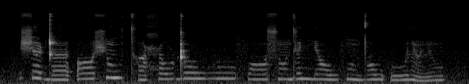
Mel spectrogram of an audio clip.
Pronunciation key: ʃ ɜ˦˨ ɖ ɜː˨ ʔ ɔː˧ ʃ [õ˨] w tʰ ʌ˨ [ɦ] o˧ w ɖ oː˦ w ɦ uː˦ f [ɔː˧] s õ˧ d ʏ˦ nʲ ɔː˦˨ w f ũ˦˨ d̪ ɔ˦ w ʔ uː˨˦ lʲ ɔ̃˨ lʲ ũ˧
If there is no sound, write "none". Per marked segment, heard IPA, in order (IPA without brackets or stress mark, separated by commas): õ˦, ħ, ɔː˧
